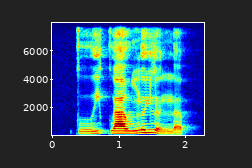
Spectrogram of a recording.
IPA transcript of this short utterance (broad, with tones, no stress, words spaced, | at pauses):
kuː˨˥jkʷaː˧wŋɵ˥ɥ lɵ˧nn̪ɐ˨˥p̚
